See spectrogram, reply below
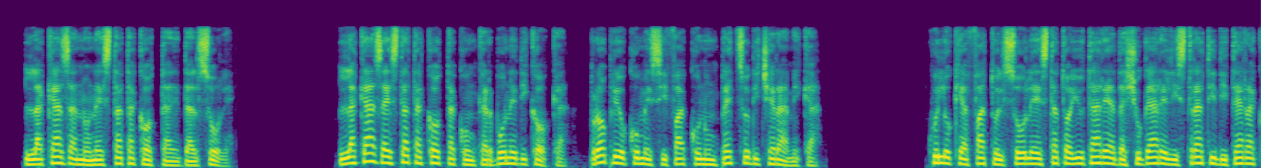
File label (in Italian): Italiano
